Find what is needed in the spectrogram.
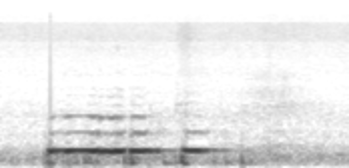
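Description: Gooseneck microphone being handled and repositioned at a lectern, heard through the sound system: several knocks from the handling and a steady ringing tone that lasts about a second, with a brief break in it.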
